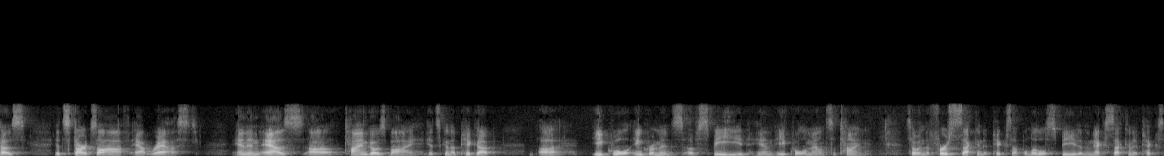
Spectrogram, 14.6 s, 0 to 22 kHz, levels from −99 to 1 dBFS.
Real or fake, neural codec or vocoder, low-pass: real; none; 7.2 kHz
